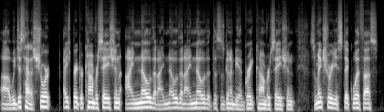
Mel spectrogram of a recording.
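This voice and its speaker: A man's voice: fairly low pitch, steady tone, brisk, few pauses, dry recording, studio quality. A man hosting a podcast, upbeat and chatty, joking casually with his guest. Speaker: podcast host. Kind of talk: casual interview.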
